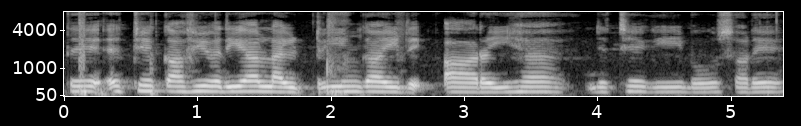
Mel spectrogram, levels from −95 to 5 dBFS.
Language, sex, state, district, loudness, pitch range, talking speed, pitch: Punjabi, male, Punjab, Kapurthala, -15 LUFS, 160-180 Hz, 135 wpm, 170 Hz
